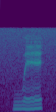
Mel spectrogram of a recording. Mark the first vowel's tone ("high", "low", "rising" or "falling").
rising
